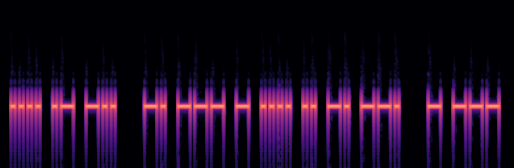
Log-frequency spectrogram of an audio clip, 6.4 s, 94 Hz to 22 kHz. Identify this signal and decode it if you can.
Morse code, heard as a keyed tone, about 23 wpm, 700 Hz. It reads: HAD NOTHING TO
